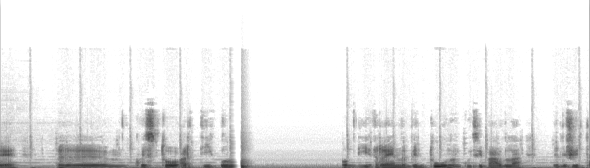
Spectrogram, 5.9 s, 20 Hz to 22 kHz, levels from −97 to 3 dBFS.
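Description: The audio breaks off at 2.31 s and does not resume properly until 3.48 s. For about 1.15 s the last sound is carried on as a buzzy tail that decays, with a brief stretch of near-silence near the end. Some 940 ms of material is simply gone, with the sound picking up later rather than where it stopped. This is likely a long network dropout, with the receiver concealing the gap and then jumping ahead, its delay shifting by roughly 150 ms. On a spectrogram the detail smears into blurred, fading horizontal bands before a sharp restart. The waveform shows a tapering envelope into a flat gap. From 3.56 s to 5.60 s a jitter buffer speed-up follows: the receiver trims pitch-period-sized slices again and again to shed the extra delay it built up, about a fifth of a second in total. The audio plays about 8% faster at unchanged pitch and sounds hurried. A spectrogram shows harmonics at the same heights but events compressed in time, with small seams where cycles were cut.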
